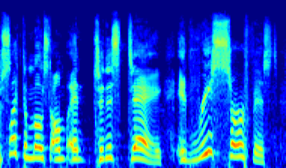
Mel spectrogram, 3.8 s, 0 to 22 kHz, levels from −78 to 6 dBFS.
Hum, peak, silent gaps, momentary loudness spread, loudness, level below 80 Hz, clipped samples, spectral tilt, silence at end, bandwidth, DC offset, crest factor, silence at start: none; -4 dBFS; none; 10 LU; -20 LUFS; -54 dBFS; under 0.1%; -2.5 dB/octave; 0.15 s; 16.5 kHz; under 0.1%; 16 dB; 0 s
